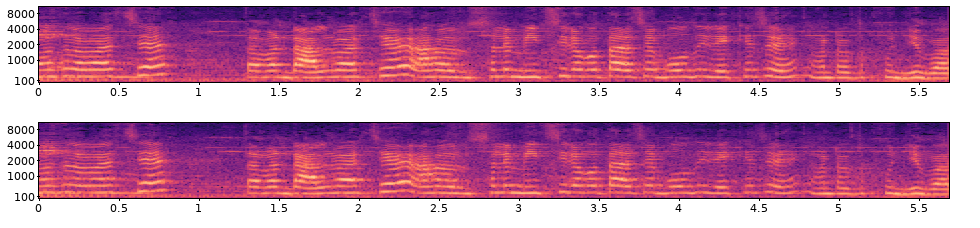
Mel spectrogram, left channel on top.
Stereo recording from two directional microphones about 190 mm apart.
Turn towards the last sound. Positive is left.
turn(degrees=10)  # may be behind; listen again after turning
